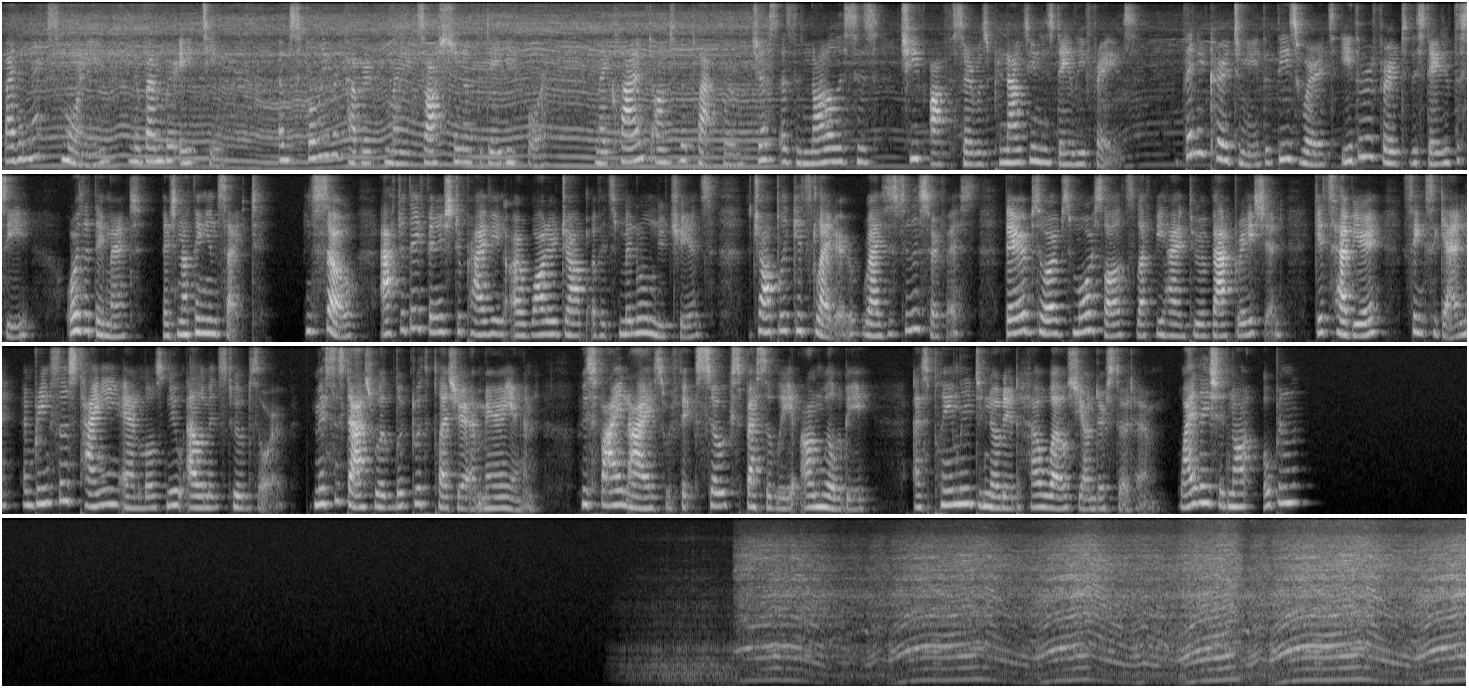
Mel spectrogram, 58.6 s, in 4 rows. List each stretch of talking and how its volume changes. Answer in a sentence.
You can hear the talking from 0.0 to 42.3 s, at a steady volume.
